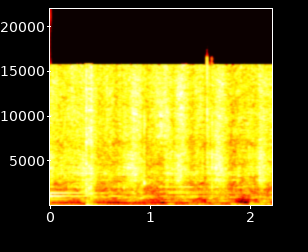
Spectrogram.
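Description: Spoon stirring a thin, liquid mixture in a small metal saucepan, with faint scraping against the pan's sides and bottom.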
